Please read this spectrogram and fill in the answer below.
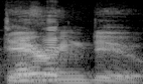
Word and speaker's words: derring-do: Derring-do. It cuz it's not even daring.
